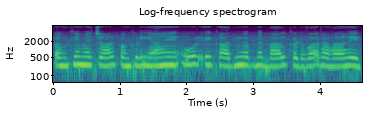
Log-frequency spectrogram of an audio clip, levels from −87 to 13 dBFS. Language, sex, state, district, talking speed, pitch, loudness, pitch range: Hindi, female, Uttar Pradesh, Varanasi, 165 wpm, 245 Hz, -14 LUFS, 235-255 Hz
